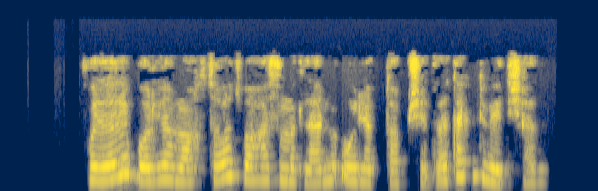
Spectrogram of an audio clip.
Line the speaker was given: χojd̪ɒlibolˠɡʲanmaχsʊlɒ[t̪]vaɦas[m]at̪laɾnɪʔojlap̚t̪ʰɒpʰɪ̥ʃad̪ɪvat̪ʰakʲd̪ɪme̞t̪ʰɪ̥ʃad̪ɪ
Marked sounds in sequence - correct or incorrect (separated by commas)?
correct, correct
